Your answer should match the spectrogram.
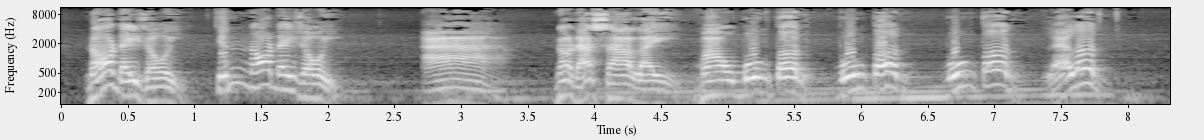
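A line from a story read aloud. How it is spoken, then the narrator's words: Loud scolding shout. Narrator (Vietnamese): tiếng quát nạt vang lên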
